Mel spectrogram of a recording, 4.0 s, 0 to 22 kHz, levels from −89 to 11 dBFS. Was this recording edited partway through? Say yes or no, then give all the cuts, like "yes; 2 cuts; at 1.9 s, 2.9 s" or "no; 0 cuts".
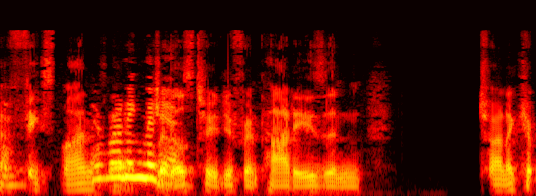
yes; 1 cut; at 1.2 s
